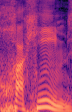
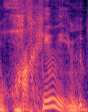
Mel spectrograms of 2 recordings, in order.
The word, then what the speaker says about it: Joaquin: It's not Joaquims. It's Joaquin. Sorry, I mispronounced it.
